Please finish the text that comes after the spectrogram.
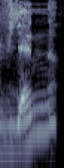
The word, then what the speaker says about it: viennent: Ils viennent, elles viennent. Ils viennent, elles viennent. All right? E-N-T, you don't pronounce them.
